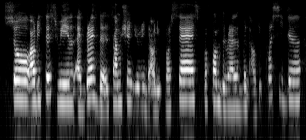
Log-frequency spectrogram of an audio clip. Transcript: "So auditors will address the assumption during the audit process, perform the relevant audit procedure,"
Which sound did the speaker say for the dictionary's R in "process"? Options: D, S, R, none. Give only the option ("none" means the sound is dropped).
R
